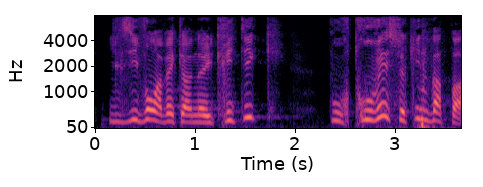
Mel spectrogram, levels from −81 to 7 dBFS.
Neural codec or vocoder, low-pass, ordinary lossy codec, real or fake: codec, 16 kHz, 8 kbps, FunCodec, trained on Chinese and English, 25 frames a second; none; none; fake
